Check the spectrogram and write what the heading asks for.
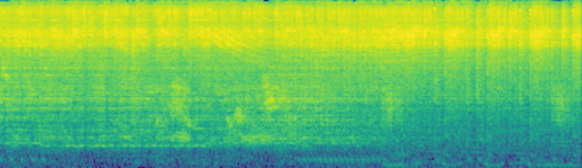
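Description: Drum and bass mixed live on vinyl turntables, recorded on a camcorder microphone, with a steady hiss over it and thin bass; a deep bass comes in about six seconds in.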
